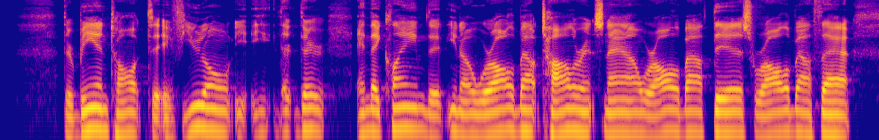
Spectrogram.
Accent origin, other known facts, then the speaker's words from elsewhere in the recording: the South, United States; I grew up in the South.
